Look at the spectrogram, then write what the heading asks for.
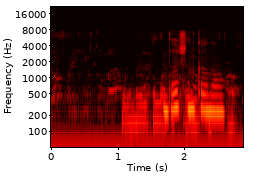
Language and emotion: Russian, neutral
